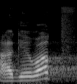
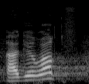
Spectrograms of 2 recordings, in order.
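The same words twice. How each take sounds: The two takes are said the same way.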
